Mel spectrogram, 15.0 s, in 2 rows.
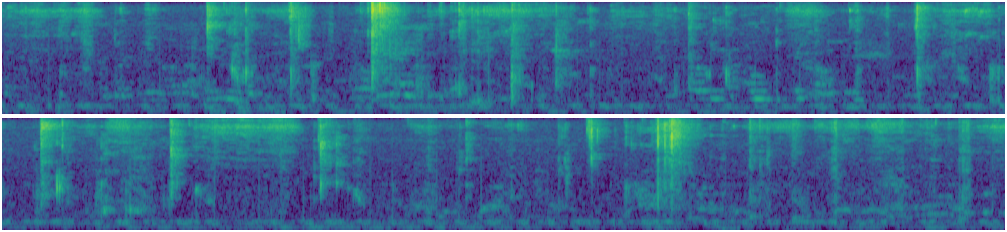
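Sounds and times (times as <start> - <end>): crunching and wet chewing: 0.2 - 15.0.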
